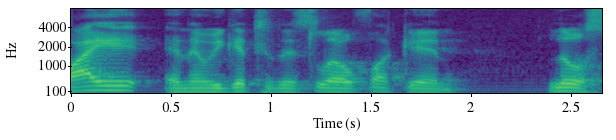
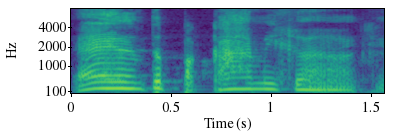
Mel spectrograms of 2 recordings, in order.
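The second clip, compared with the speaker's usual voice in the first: higher-pitched aggressive paisa come-on; paisa kid; 8 semitones higher, 3 dB louder than usual. Retold or imitated. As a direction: call her over like a forward paisa kid. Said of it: "paisa kids, they're fucking, they're".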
